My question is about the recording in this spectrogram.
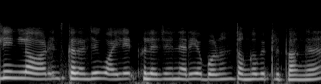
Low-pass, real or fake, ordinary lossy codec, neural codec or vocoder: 7.2 kHz; fake; none; codec, 16 kHz in and 24 kHz out, 0.9 kbps, LongCat-Audio-Codec, four codebook decoder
